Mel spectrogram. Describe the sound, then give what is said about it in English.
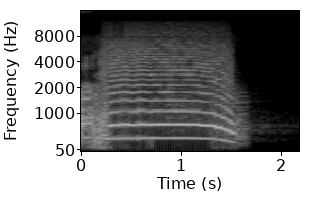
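A distorted Ibanez RG350 electric guitar rings out on a single sustained, heavily saturated note with a rich stack of harmonics, holding steady and loud for about a second and a half before cutting off abruptly. “it's an Ibanez RG350, which is kind of ideal for what we're talking about today because this guitar was designed around about the time these women were leaving the dojo, the majority of them anyway”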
